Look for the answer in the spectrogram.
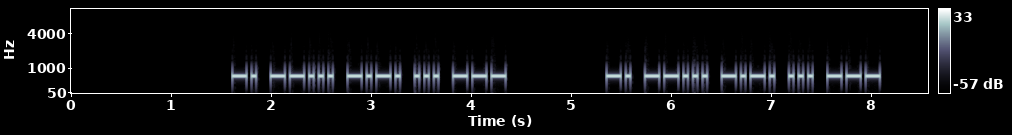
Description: Morse code, heard as a keyed tone, about 25 wpm, 700 Hz. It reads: N7CSO N7CSO
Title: USA Call Signs - 5 Characters - Repeated 3x - 25wpm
